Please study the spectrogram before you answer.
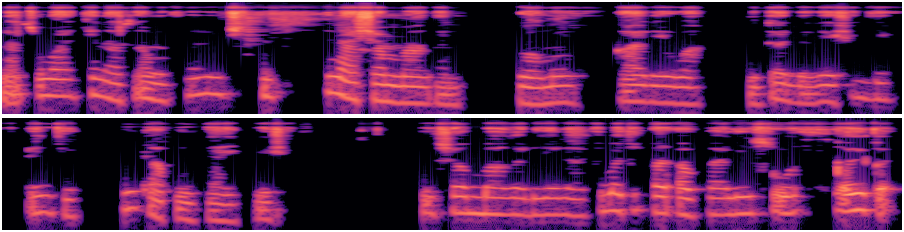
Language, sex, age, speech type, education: Hausa, female, 60+, spontaneous, tertiary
